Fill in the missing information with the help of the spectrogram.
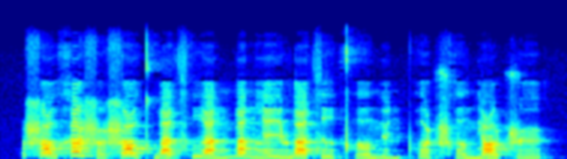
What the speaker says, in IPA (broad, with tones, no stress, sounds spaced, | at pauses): ʂ ɑ˧˥ ʊ̯ x ä˥˩ ʂ ɤ̰˨˩ ʂ ɑ˥˩ ʊ̯ t̪ʰ w ä˧˥ t͡sʰ ɹ̩˥˩ a˧˥ n m w a˥˧ n l e˥˧ ɪ̯ ɻ w ä˥˧ t͡s ɹ̩˥˩ t̪ʰ ɤ˧˥ n̪ y˧˥ n pʰ ɤ˥ ʈ͡ʂʰ ɤ˥˩ n̪ j ɑ˧˥ ʊ̯ ʈ͡ʂ ɻ̩˥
